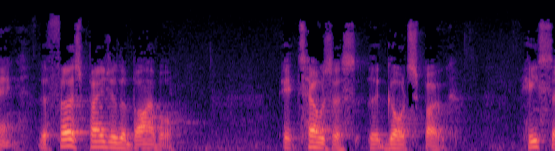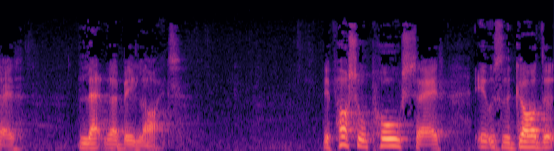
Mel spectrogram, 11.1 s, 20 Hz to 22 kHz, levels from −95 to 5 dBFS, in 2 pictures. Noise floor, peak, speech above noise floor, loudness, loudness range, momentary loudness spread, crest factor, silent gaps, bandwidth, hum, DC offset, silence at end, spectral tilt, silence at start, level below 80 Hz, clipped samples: -62 dBFS; -8 dBFS; 36 dB; -27 LUFS; 5 LU; 16 LU; 22 dB; none; 13.5 kHz; none; under 0.1%; 0 s; -6 dB/octave; 0 s; -62 dBFS; under 0.1%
